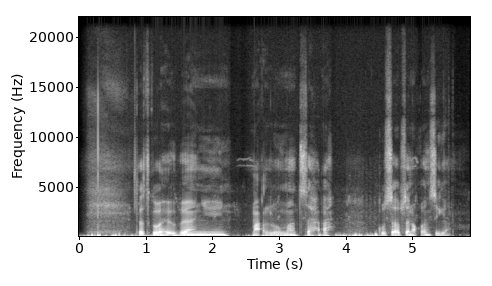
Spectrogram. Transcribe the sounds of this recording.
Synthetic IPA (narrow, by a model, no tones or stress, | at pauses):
d̪ɐt̪kʰʊwɑħɑjʊ̰baːɲɪnmɑ̰ʕluːmaːt̪sɑħʔɐhkʰʊsa̰ːbsɐnqɔnsɪɣɐ̰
